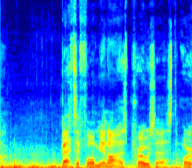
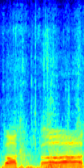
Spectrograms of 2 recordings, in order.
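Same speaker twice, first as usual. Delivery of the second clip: shaking; slower than usual. Real, not acted. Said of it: "I can't stop shaking now".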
